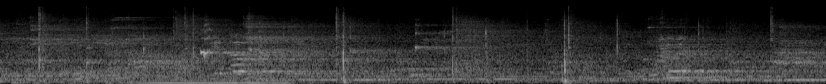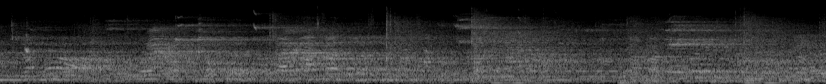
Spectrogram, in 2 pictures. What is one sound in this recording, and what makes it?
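Men talk and call out in the distance.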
